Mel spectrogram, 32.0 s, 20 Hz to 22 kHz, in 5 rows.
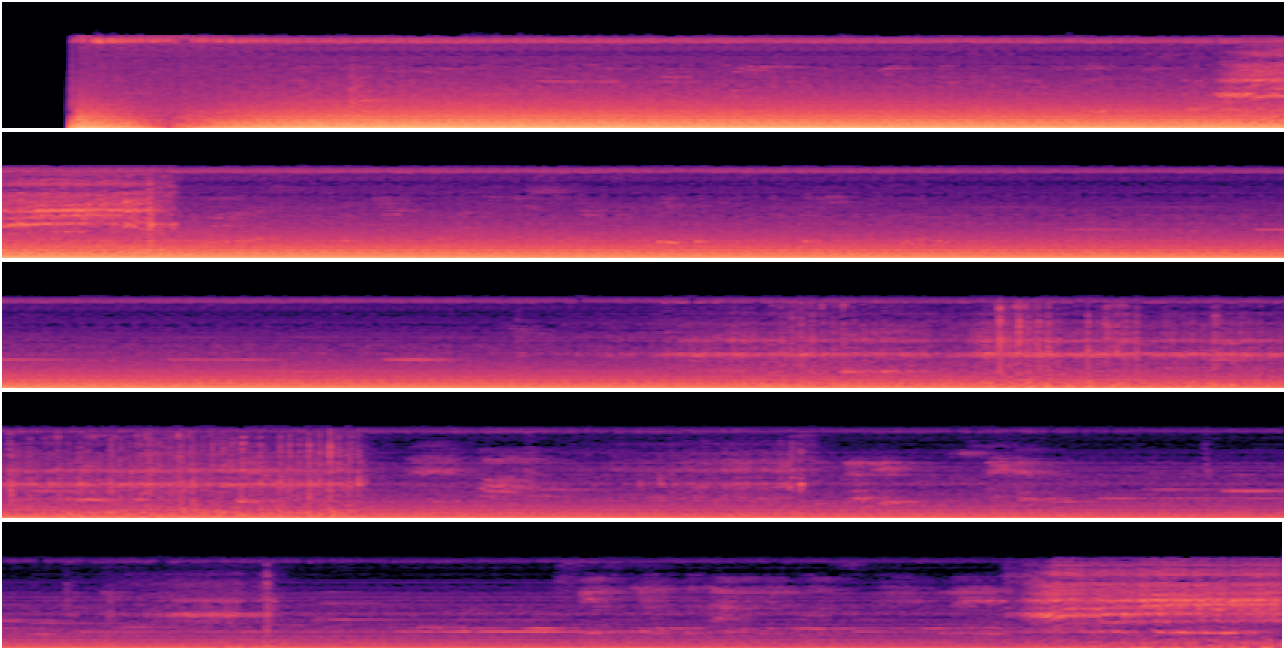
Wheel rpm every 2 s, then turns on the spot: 0, 0, 0, 40, 10, 0, 0, 0, 20, 20, 10, 10, 0, 0, 0, 40.
16-24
